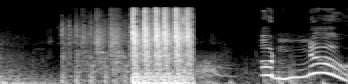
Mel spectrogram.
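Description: A grenade bursts with a loud bang.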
